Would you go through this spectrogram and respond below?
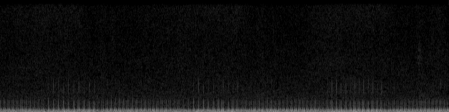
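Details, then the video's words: Short run of steady kitten purring while being massaged indoors, throbbing low rumble rising and falling with each breath. "Cat massage ASMR - Purring kittens ASMR"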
